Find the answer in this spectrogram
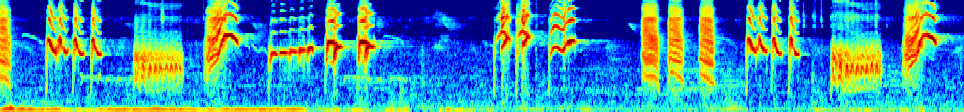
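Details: Long-tailed shrike singing vigorously, used morning, midday and evening as a lure to provoke other shrikes into answering; rapid bursts of varied whistled and scratchy notes, some with upswept tones, in quick clusters separated by short pauses, with a faint low hum.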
